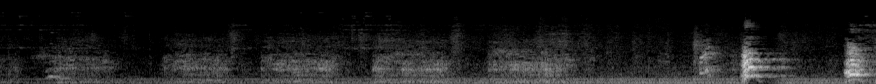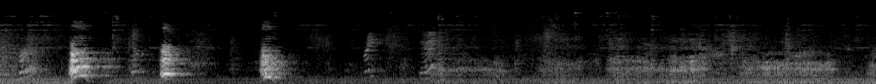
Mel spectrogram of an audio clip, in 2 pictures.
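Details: Indoors in a basement, a female Rottweiler in protection and bite training, March 24, 2021, gives loud, sharp barks about once a second for several seconds mid-recording, amid muffled voices and steady room noise.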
